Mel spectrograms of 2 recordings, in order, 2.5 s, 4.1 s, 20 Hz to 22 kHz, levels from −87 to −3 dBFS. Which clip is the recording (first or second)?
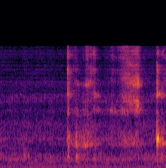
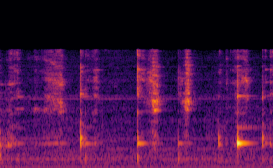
second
